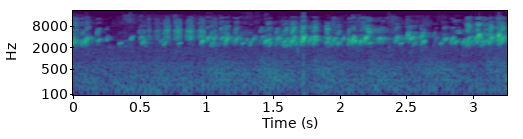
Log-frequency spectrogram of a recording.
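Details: European goldfinch singing a batbata, a song style used to prompt caged goldfinches to sing: dense, quick, tinkling chatter with sharp twittered notes running without pause.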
